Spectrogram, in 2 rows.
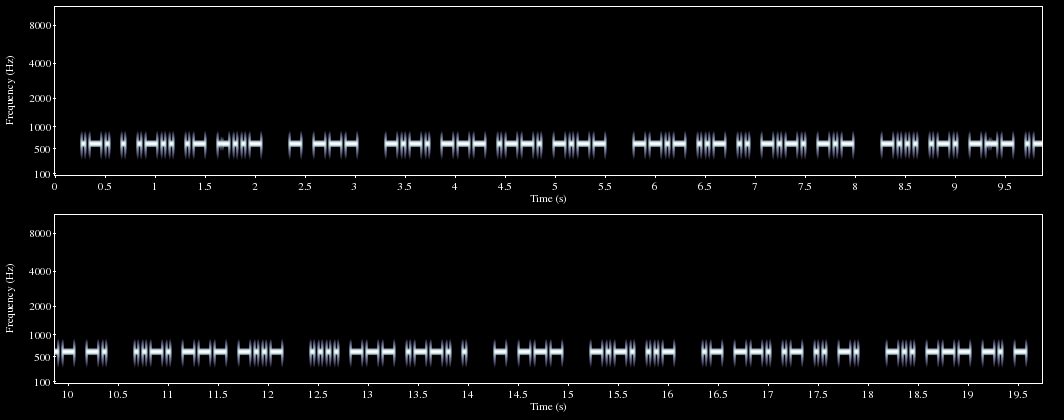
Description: Morse code, heard as a keyed tone, about 30 wpm, 600 Hz. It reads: RELAX TO COPY QUICK BROWN FOX HOPE TO CU AGAIN DONT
